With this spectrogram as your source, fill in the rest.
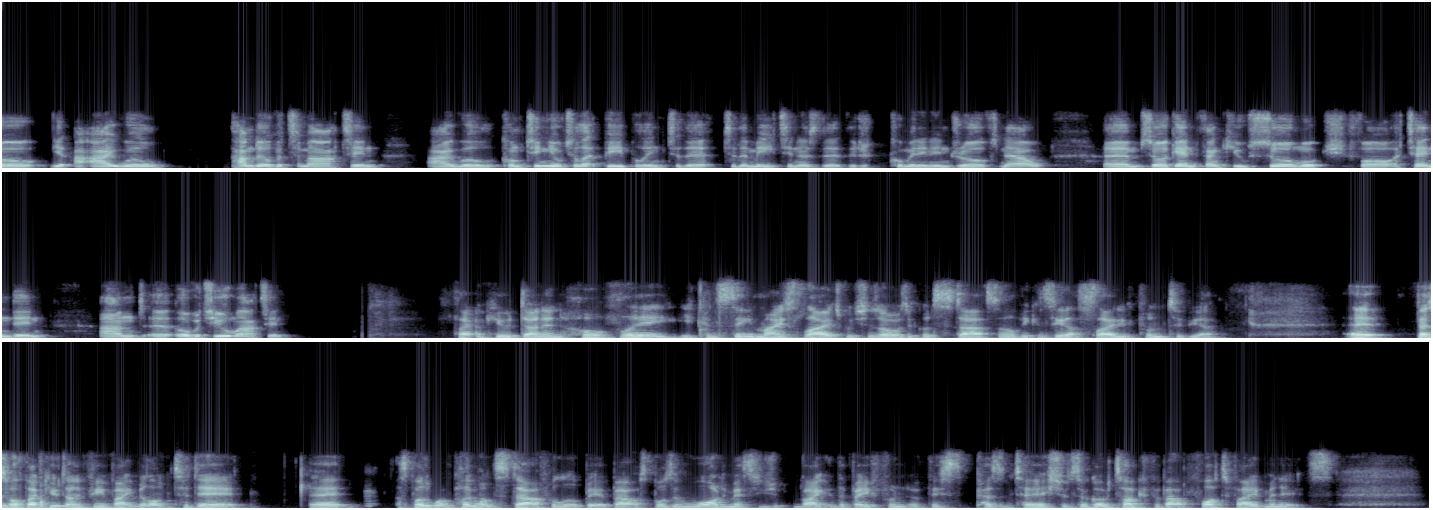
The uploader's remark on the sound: This episode is a recording of a webinar from The Football Mental Health Alliance.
